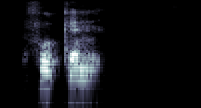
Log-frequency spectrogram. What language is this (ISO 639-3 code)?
kab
